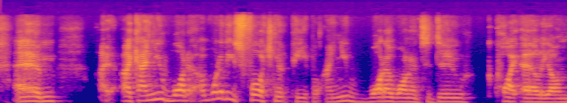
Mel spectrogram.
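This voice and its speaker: A man with a British accent talks at a moderate pace and a fairly high pitch, with ordinary pitch variation. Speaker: stock trader, podcast co-host. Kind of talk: interview.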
